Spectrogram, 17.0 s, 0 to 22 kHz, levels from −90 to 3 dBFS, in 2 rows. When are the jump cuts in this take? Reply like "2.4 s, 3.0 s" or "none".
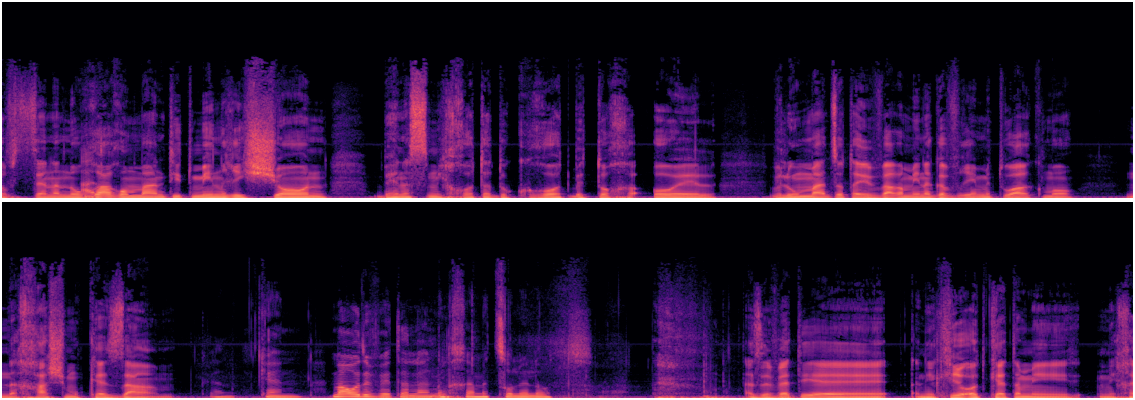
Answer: none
